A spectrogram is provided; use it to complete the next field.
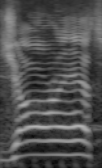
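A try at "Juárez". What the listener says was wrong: You ain't saying it right, son. No, it's Juarez. The J is silent, man. Juarez. That's right. The J is silent. You don't say the J.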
